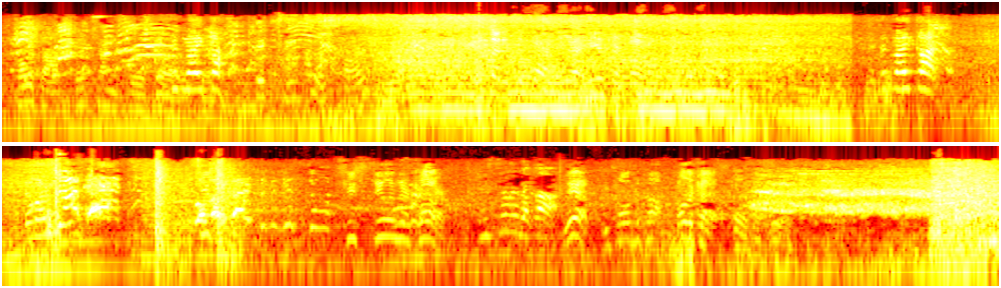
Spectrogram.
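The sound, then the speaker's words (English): A stolen car's engine revs and tires skid as it speeds off, followed by loud slamming impacts and crunching metal as it smashes an Uber Eats driver into a pole and roadside barrier, with agitated voices and crowd chatter in the background. “My God, did you hear the car crash or the girl's speed off after smashing this poor Uber Eats driver into this pole and barricade?”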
